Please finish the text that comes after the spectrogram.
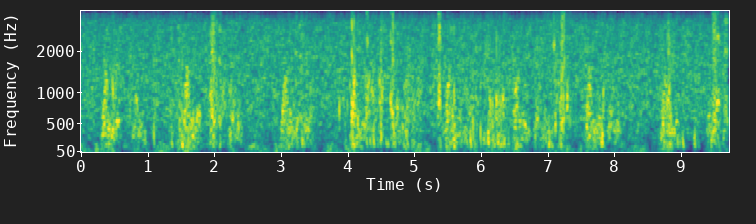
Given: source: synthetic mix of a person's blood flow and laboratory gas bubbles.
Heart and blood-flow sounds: Doppler ultrasound of blood flow; precordium
0.00-0.03 s: bubbles
0.44-0.61 s: bubbles
1.07-1.17 s: bubbles
1.34-1.57 s: bubbles
1.62-1.77 s: bubbles
1.94-2.35 s: bubbles
3.19-3.44 s: bubbles
3.87-4.22 s: bubbles
4.25-4.78 s: bubbles
4.83-5.16 s: bubbles
5.36-5.50 s: bubbles
5.55-6.49 s: bubbles
6.93-7.41 s: bubbles
7.77-7.90 s: bubbles
8.79-9.10 s: bubbles
9.20-9.32 s: bubbles
9.45-9.73 s: bubbles
From the record:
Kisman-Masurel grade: 243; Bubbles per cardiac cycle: several, 3 to 8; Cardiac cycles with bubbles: 100%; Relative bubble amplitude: loud (0.450 to 0.775); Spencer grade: 3 (all of the cardiac periods contain showers or single bubble signals, but not dominating or overriding the cardiac motion signals); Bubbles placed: anywhere in the cardiac cycle

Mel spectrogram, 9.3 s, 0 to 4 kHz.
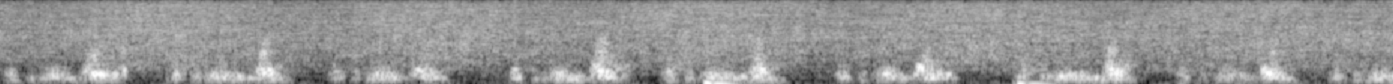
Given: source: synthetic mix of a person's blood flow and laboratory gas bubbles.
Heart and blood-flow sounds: Doppler ultrasound of blood flow; precordium
0.81-0.88 s: bubbles
From the record:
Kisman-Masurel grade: 112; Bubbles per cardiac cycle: 1 to 2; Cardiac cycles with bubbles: 1 to 10%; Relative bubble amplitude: moderate (0.250 to 0.450); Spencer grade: 1 (occasional bubble signal discernible with the cardiac motion signal, with majority of cardiac periods free of bubbles); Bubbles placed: anywhere in the cardiac cycle

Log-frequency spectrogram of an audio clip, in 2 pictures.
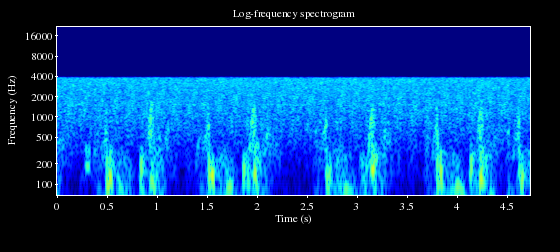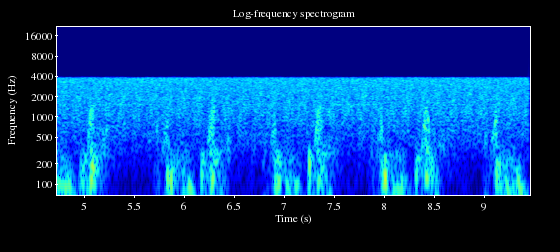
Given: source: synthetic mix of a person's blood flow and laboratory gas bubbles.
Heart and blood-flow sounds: Doppler ultrasound of blood flow; precordium
0.00-0.02 s: bubbles
0.05-0.07 s: bubbles
0.29-0.42 s: bubbles
From the record:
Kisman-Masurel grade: 111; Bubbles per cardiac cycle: 1 to 2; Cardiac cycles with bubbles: 1 to 10%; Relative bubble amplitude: barely perceptible (0.100 to 0.250); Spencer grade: 1 (occasional bubble signal discernible with the cardiac motion signal, with majority of cardiac periods free of bubbles); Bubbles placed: only in the low amplitude regions of the cardiac cycle

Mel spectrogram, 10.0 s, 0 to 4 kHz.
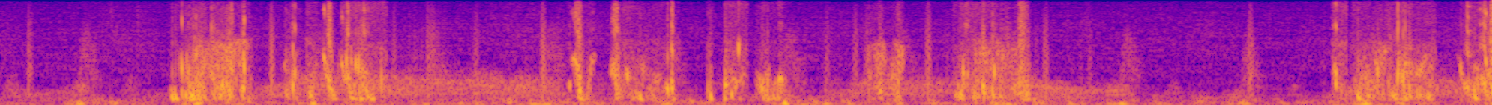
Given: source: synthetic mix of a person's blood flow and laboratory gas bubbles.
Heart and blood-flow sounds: Doppler ultrasound of blood flow; subclavian vein
1.11-1.70 s: bubbles
1.89-2.58 s: bubbles
3.77-3.98 s: bubbles
4.06-4.54 s: bubbles
4.71-4.77 s: bubbles
4.83-4.99 s: bubbles
5.03-5.28 s: bubbles
5.77-6.04 s: bubbles
6.35-6.89 s: bubbles
8.88-9.59 s: bubbles
9.71-9.96 s: bubbles
From the record:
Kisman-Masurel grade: 333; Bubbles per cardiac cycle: rolling drumbeat, 9 or more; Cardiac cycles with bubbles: 50 to 99%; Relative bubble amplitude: loud (0.450 to 0.775); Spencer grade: 3 (all of the cardiac periods contain showers or single bubble signals, but not dominating or overriding the cardiac motion signals); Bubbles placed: anywhere in the cardiac cycle

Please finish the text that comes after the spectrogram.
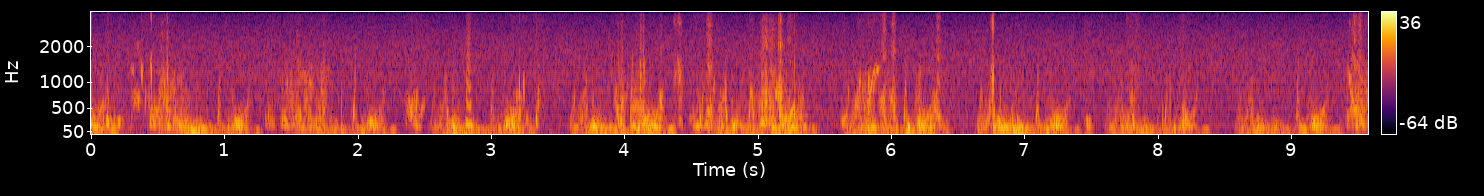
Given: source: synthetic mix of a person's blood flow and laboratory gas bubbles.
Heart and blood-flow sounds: Doppler ultrasound of blood flow; precordium
0.08-0.26 s: bubbles
0.29-0.76 s: bubbles
1.28-1.79 s: bubbles
2.34-2.52 s: bubbles
2.77-2.90 s: bubbles
3.10-3.40 s: bubbles
3.91-4.31 s: bubbles
4.36-4.45 s: bubbles
4.47-4.76 s: bubbles
4.89-5.38 s: bubbles
5.61-5.68 s: bubbles
5.75-6.06 s: bubbles
6.29-6.41 s: bubbles
6.73-6.79 s: bubbles
6.88-7.08 s: bubbles
7.43-7.54 s: bubbles
7.76-7.86 s: bubbles
8.16-8.27 s: bubbles
9.40-9.59 s: bubbles
From the record:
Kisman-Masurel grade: 242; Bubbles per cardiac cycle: several, 3 to 8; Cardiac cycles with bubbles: 100%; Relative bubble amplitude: moderate (0.250 to 0.450); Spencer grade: 3 (all of the cardiac periods contain showers or single bubble signals, but not dominating or overriding the cardiac motion signals); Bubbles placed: only in the low amplitude regions of the cardiac cycle

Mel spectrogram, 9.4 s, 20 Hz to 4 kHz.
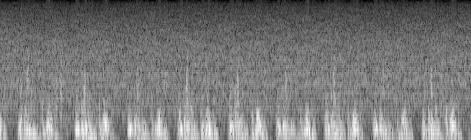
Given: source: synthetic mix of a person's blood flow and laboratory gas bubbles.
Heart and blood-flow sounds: Doppler ultrasound of blood flow; precordium
0.24-0.34 s: bubbles
0.40-0.47 s: bubbles
0.49-0.53 s: bubbles
From the record:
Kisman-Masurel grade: 111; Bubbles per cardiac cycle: 1 to 2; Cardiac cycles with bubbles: 1 to 10%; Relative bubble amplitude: barely perceptible (0.100 to 0.250); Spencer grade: 1 (occasional bubble signal discernible with the cardiac motion signal, with majority of cardiac periods free of bubbles); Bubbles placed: anywhere in the cardiac cycle

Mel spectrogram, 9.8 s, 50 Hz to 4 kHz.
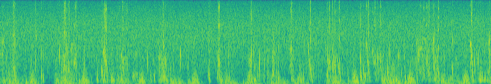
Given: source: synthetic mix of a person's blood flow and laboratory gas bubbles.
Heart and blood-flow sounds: Doppler ultrasound of blood flow; precordium
0.00-0.48 s: bubbles
0.67-0.76 s: bubbles
0.78-0.90 s: bubbles
1.13-1.56 s: bubbles
1.83-2.29 s: bubbles
2.35-2.60 s: bubbles
2.62-2.77 s: bubbles
2.91-3.44 s: bubbles
3.56-3.64 s: bubbles
4.12-4.23 s: bubbles
4.29-4.46 s: bubbles
4.51-4.67 s: bubbles
4.94-5.22 s: bubbles
5.53-5.60 s: bubbles
5.78-5.91 s: bubbles
5.96-6.29 s: bubbles
6.46-6.86 s: bubbles
7.16-8.05 s: bubbles
8.26-8.82 s: bubbles
9.01-9.18 s: bubbles
9.35-9.84 s: bubbles
From the record:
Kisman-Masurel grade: 342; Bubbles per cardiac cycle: rolling drumbeat, 9 or more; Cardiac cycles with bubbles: 100%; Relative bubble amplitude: moderate (0.250 to 0.450); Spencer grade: 3 (all of the cardiac periods contain showers or single bubble signals, but not dominating or overriding the cardiac motion signals); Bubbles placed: only in the low amplitude regions of the cardiac cycle

